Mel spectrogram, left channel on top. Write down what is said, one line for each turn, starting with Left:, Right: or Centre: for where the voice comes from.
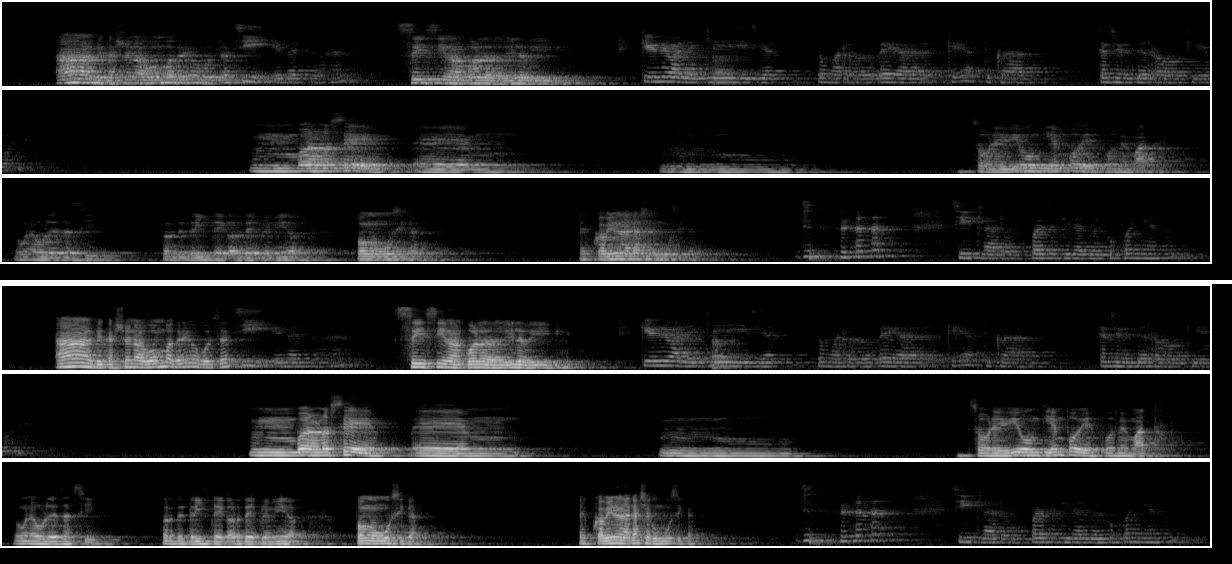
Right: Ah, que cayó una bomba, creo, ¿puede ser?
Centre: Sí, exacto, ajá.
Right: Sí, sí, me acuerdo, lo vi, lo vi. <laughs>
Centre: Que se va a la iglesia
Right: Ah,
Centre: a tomar, ro- eh, a- ¿qué? A tocar canciones de rock y demás.
Right: mm, bueno, no sé. em, mm, sobrevivo un tiempo y después me mato. Una burdeza así. Corte triste, corte deprimido. Pongo música. Es- Camino en la calle con música.
Centre: <laughs> Sí, claro, para sentir algo de compañía, ¿no?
